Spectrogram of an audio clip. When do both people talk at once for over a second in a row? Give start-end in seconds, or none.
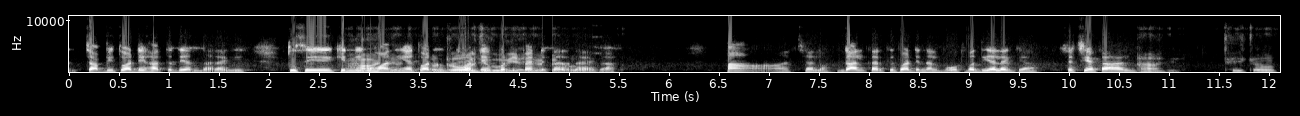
2.9-5.1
